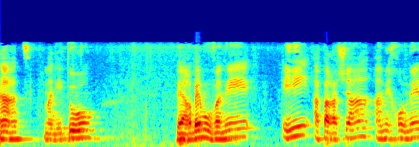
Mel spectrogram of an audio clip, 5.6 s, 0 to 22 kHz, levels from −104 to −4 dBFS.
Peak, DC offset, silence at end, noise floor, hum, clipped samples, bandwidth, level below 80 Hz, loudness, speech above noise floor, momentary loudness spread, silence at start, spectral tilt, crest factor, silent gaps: 0 dBFS; under 0.1%; 0 s; -42 dBFS; none; under 0.1%; 8 kHz; -44 dBFS; -16 LUFS; 27 dB; 13 LU; 0 s; -6 dB/octave; 16 dB; none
